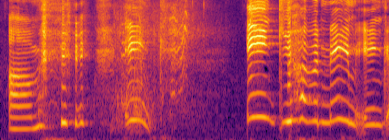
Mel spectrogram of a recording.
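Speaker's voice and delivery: high, loud delighted calls of the name; excited shouting. Real, not acted. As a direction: cheer the new pet's name. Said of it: "I'm so excited".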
